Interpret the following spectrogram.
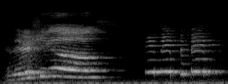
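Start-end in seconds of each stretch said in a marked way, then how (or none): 1.4-2.2 high, loud little beeps; horn beeping. Acted. Storyteller sends Teresa off in her car, high beeping horn. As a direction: toot like a small car horn.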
